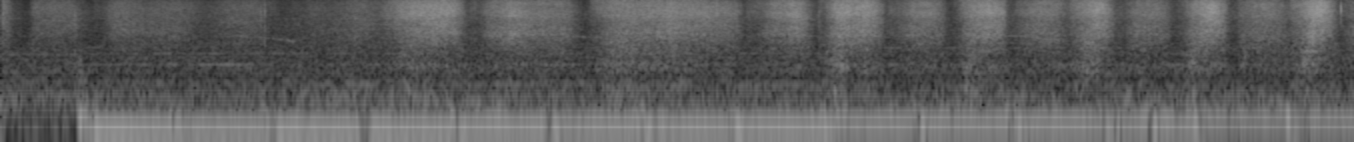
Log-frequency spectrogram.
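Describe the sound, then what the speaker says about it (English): A stiff brush scrubs a wooden fence being prepped for staining, giving a steady, close, continuous rasping rub with rhythmic strokes and a low hum underneath. "basically, you're scrubbing your fence"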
